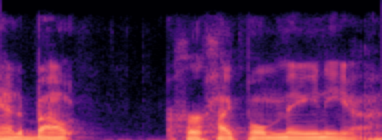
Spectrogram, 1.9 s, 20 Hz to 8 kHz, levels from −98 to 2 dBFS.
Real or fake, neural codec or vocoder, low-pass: real; none; 7.2 kHz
